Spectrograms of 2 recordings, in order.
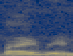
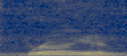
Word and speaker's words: Brian: So, my name's not Byron, it's Brian.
